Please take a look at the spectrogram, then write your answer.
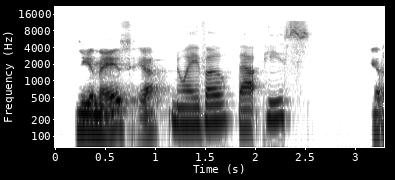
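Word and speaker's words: Zea mays: Is it pronounced Zia Mays? Zia Mays, yeah.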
